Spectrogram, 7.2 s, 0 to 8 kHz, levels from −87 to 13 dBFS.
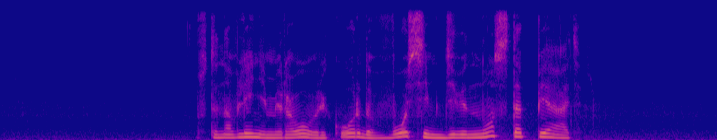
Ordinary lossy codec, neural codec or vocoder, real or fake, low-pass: none; none; real; 7.2 kHz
